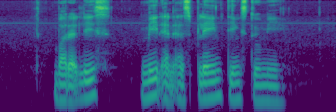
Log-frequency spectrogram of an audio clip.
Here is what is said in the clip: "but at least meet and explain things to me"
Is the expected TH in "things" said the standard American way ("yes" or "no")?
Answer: no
